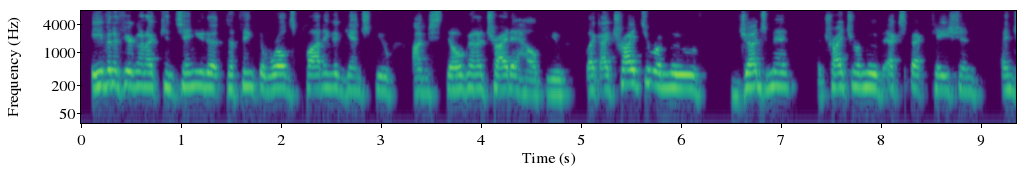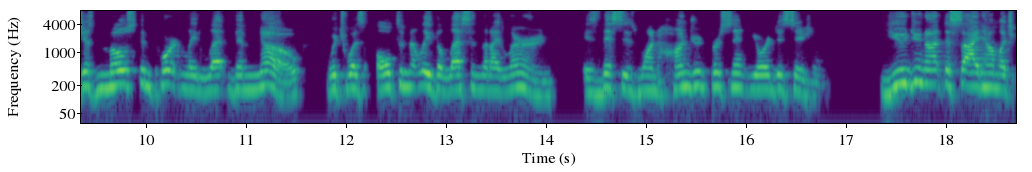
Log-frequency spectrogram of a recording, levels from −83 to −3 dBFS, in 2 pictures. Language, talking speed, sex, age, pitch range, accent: English, 190 wpm, male, 30-49, 150-180 Hz, American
